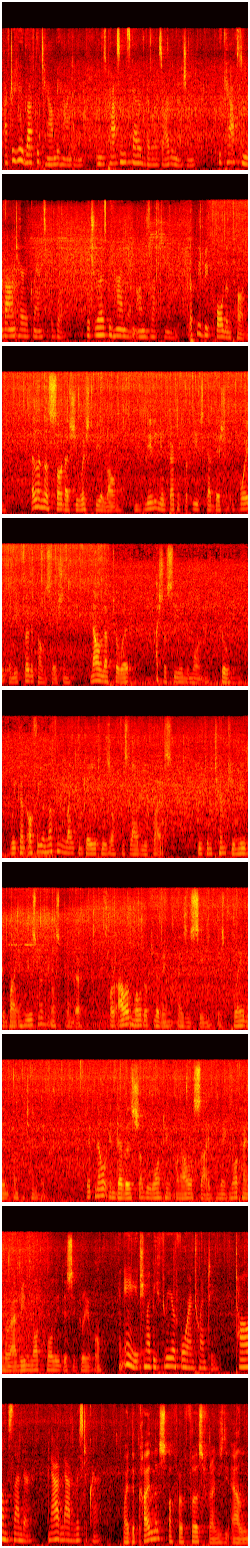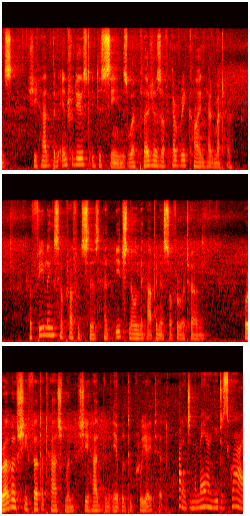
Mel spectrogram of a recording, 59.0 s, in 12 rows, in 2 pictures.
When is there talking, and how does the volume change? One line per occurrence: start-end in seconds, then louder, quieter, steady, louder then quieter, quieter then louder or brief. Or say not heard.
0.1-30.6 steady
31.2-58.9 steady.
